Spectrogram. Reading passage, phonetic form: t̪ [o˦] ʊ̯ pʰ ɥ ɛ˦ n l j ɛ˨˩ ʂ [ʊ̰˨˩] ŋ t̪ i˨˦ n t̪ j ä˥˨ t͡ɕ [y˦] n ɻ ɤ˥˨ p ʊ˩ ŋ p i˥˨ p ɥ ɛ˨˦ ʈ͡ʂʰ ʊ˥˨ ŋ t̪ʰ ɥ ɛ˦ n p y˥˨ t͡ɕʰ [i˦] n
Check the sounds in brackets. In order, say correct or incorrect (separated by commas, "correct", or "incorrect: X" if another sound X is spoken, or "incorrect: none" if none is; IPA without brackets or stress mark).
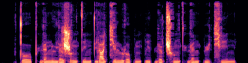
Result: correct, incorrect: ʊ˥˨, correct, incorrect: i˥˨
